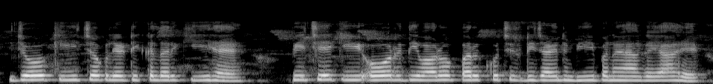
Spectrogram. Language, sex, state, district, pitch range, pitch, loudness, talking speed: Hindi, female, Uttar Pradesh, Saharanpur, 190-205 Hz, 200 Hz, -14 LUFS, 145 wpm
